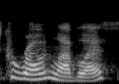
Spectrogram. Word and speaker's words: Caron Loveless: So my name is Caron Loveless. It's a little different pronunciation.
